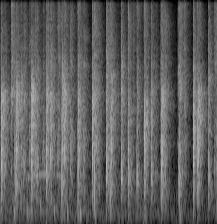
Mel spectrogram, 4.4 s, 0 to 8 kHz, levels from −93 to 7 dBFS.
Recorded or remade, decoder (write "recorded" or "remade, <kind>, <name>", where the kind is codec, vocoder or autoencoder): remade, autoencoder, DAC-VAE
